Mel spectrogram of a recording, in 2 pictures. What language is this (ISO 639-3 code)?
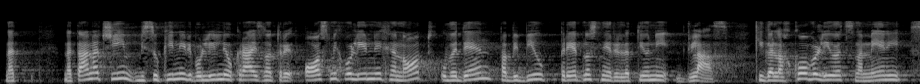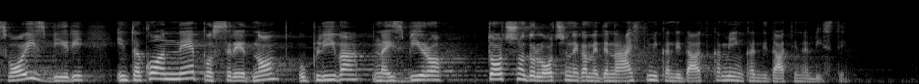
slv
